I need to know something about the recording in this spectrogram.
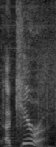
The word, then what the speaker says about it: Akira: dub of this movie which is why I say a Akira not Akira but to be clear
